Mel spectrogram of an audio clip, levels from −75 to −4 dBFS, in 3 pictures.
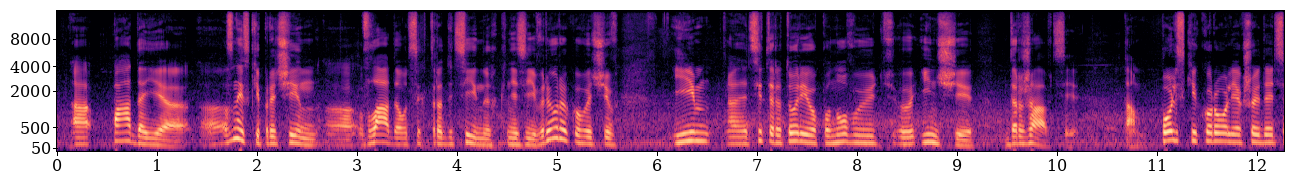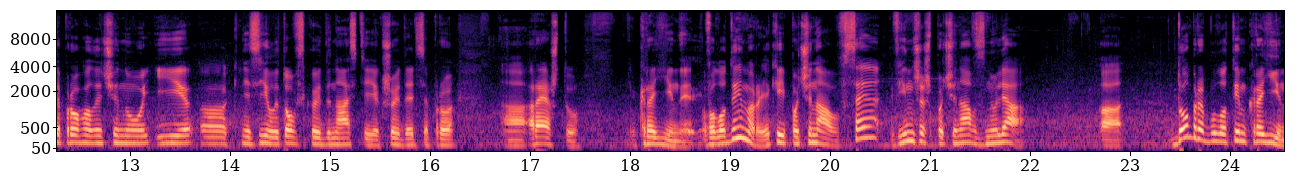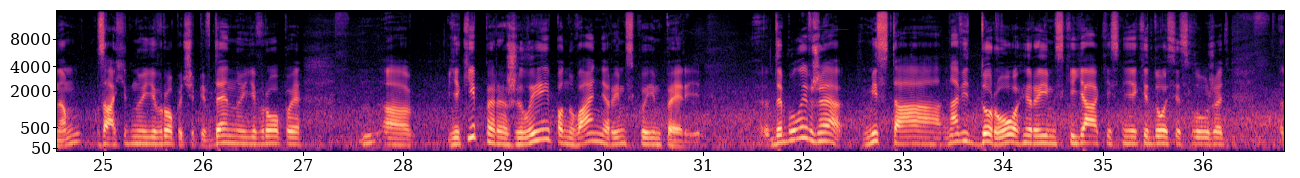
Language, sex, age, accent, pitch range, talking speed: Ukrainian, male, 30-49, native, 125-165 Hz, 110 wpm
